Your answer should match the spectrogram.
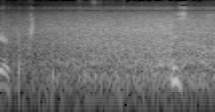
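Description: Ocean surf breaking and washing up the sand, a steady rush of water noise that swells gradually louder.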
